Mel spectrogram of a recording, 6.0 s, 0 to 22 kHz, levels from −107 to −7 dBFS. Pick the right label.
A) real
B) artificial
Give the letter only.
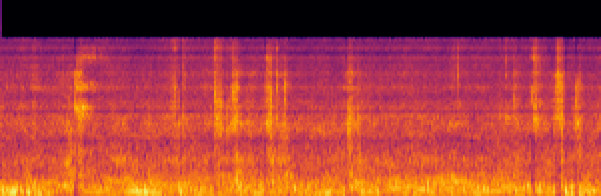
B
